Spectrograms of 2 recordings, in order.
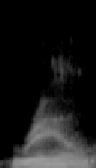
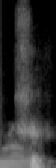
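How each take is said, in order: First: The name is said as one syllable, rail. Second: The name is said as two syllables, Raleigh. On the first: It is a phonetic reading of the spelling. The speaker calls it wrong. "I call him rail" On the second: It is the French form of the name. The speaker calls it right. "you guys call him roller"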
